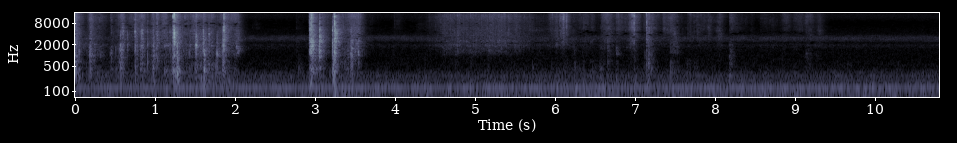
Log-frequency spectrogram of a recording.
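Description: A paper seed packet being opened and handled: dense crinkling and rustling of paper for about two seconds, a few sharper crackles about three seconds in, then softer rustling and scattered clicks as seeds are tipped out into a hand.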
